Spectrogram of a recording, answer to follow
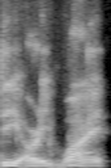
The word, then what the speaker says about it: Audre: Anyway, the net result was Audre Lorde, who spelled her name originally Audrey, but she dropped the Y off, apparently because she wanted it to rhyme with her last name, Lorde.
